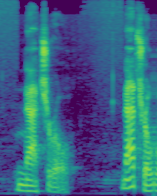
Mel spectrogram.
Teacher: the first syllable is pronounced with a short a like black cat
